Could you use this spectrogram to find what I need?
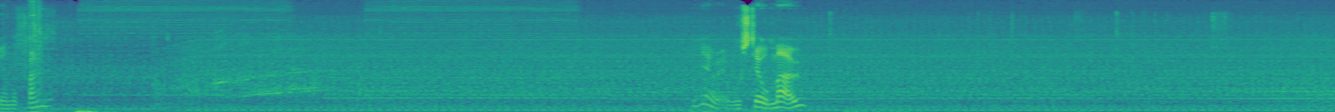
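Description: A mower whirs as it cuts grass.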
